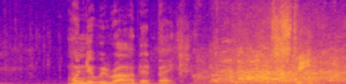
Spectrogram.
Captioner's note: audience laughter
